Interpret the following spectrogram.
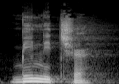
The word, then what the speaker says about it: miniature: few terms crackle crackle miniature mini archer but the i is very quickly pronounced so miniature miniature miniature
